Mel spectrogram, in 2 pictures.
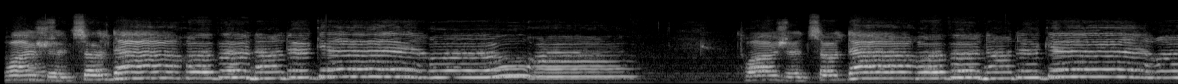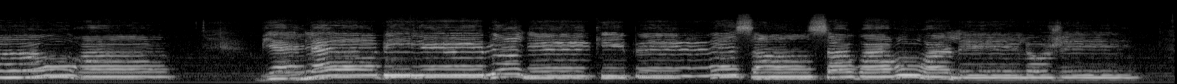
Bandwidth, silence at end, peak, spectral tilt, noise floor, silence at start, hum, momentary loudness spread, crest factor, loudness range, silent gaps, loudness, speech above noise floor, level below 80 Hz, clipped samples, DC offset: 11 kHz; 0.4 s; -8 dBFS; -3 dB/octave; -52 dBFS; 0.05 s; none; 6 LU; 16 dB; 3 LU; none; -22 LUFS; 30 dB; -76 dBFS; under 0.1%; under 0.1%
